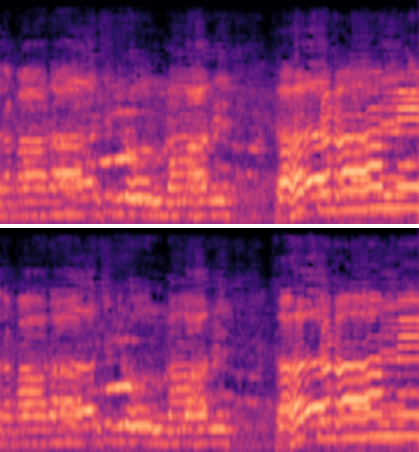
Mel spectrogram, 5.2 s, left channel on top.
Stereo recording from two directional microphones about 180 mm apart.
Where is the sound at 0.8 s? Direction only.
45° right (ahead or behind).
